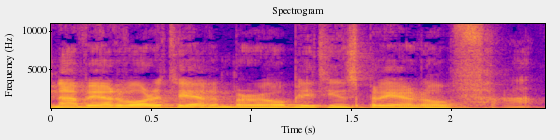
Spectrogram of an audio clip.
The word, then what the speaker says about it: Edinburgh: Vi åker ju ibland till eh, Comedy Festival i Edinburgh. – Mm. – Eller EMBRA som man ska uttala. det. Embra. Embra! Welcome to Embra!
